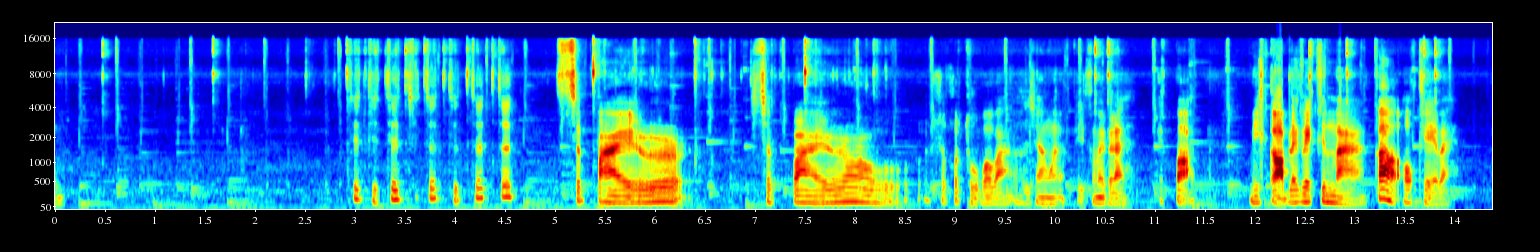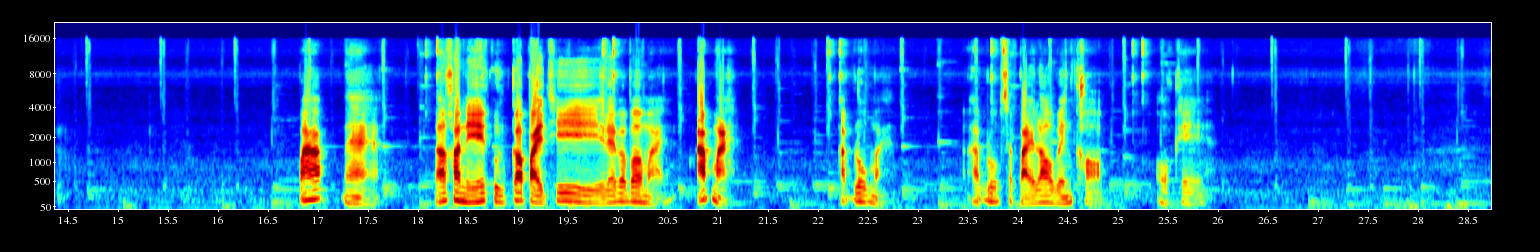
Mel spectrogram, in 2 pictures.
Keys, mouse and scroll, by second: 0.3-1.4 drag, 10.2 click, 12.4 click, 13.5 click, 17.9 click, 19.7 click, 20.6 scroll up 1, 21.5 scroll down 1, 21.9 click, 23.6 click, 25.0 click.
